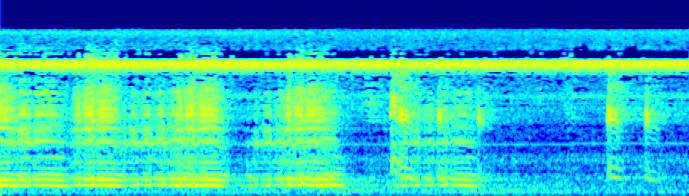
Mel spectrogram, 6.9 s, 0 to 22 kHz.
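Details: American bullfrogs at night on July 28, 2013, in Moore's Swamp, Concord, Massachusetts: deep, rich, harmonic croaks in long overlapping bursts, then shorter spaced notes, over a steady high insect drone.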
